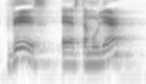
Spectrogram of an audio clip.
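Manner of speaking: drawn out, pointed question with a rise; slow emphatic question. Acted. Pastor voicing Jesus confronting Simon, slow and pointed. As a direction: lean into it slowly, confronting.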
